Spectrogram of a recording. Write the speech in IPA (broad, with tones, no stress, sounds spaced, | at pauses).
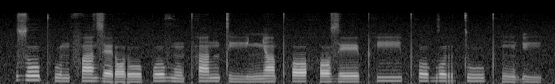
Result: z o˦ pʰ u˨ n f ã˦ z ɛ˨ ɾ ɔ˨ ɾ oː˨ p o˦ v ũ˨ pʰ ã˦ n t iː˨ ɲ ã˦ pʰ ɔ˦ h ɔ˦ z eː˦ pʰ iː˦ pʰ o˦ ɡ o˦ r t uː˦ pʰ ĩ˨ ɗ i˨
